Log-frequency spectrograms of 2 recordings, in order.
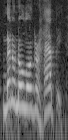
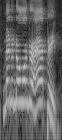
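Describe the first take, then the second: First: Said in the usual way. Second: Longer stressed, higher, falling at the end; emphatic repeat. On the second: Shown as a demonstration. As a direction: lean hard on "longer" second time round.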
